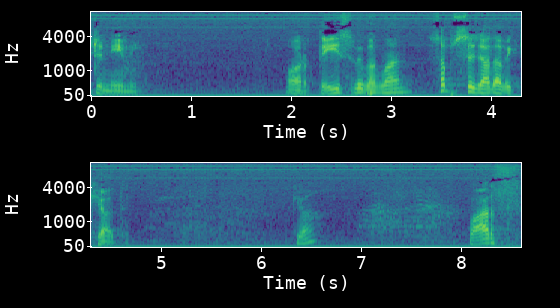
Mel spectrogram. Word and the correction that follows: पार्श्व: स कैसा बोला आपने, पार्श्व, पार्श्वनाथ भगवान।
